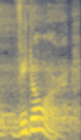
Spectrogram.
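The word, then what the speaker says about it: Widor: Well, I was impressed that he knew to say Vidor when it's spelled W-I-D-O-R, that he said Vidor.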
